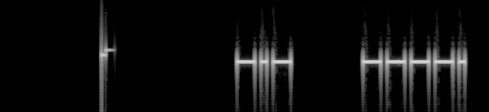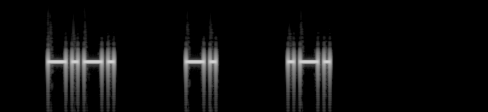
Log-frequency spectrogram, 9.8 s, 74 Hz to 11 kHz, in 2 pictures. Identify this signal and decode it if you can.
Morse code, heard as a keyed tone, about 20 wpm, spaced as for 9 wpm, 700 Hz. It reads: K9CNR
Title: USA Call Signs - 5 Characters - 4x Character Spacing - 20wpm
